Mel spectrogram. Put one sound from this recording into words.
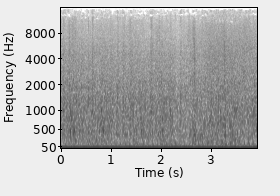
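Water splashes as a man wades through the shallows.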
